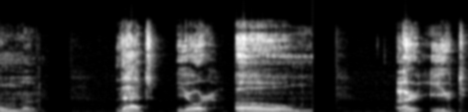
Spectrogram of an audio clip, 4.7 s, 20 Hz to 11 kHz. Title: Burp Speech #24 - Happy Gilmore Quotes ( Talking While Burping )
